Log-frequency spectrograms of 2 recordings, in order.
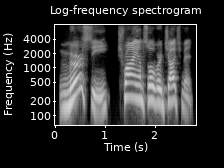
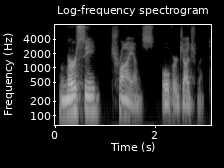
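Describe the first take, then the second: First: Slow and louder, each word driven home; Mercy triumphs over judgment, slow, loud and forceful. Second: Slow, hushed reading of the verse; Mercy triumphs over judgment, said softly and slowly. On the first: Acted. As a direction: preach it with full force. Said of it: "he says it so forcefully". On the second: Shown as a demonstration. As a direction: let it land quietly and deliberately. Sermon key verse, read softly.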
